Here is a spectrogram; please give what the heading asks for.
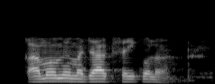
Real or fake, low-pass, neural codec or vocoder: fake; 3.6 kHz; codec, 24 kHz, 3.1 kbps, DualCodec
